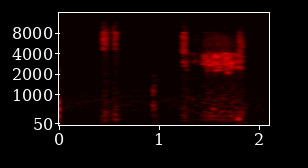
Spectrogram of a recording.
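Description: Faint strokes of chalk on a chalkboard as lines are drawn: a short scrape about half a second in, and a longer one of about half a second near the end.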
